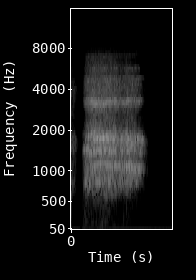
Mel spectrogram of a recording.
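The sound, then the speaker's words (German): A single audible exhale through the open mouth during a guided breathing exercise: a steady, breathy rush lasting about a second, preceded by a brief, fainter breath. “Dann öffne deinen Mund und atme hörbar Müdigkeit aus.”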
